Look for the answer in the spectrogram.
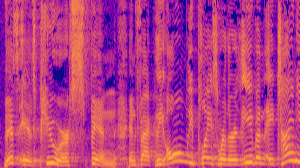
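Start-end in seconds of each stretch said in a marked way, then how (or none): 0.1-2.3 emphatic verdict. Real, not acted. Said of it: "emphatic verdict".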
